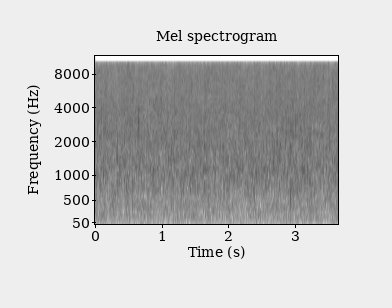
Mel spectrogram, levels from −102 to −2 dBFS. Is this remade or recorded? remade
